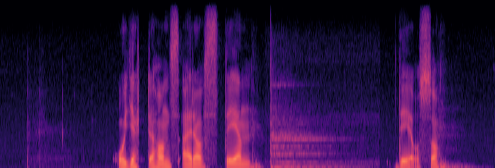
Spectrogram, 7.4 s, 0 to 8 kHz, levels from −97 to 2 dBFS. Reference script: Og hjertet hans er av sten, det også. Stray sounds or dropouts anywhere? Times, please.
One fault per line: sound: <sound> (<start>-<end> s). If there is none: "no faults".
sound: thud (4.0-5.6 s)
